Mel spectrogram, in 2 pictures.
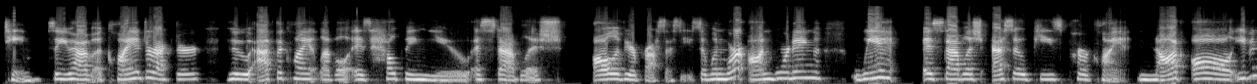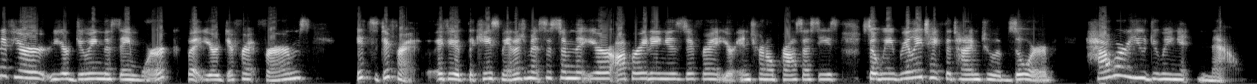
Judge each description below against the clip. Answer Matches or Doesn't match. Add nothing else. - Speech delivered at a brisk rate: Doesn't match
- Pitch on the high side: Matches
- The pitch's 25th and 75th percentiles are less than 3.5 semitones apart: Matches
